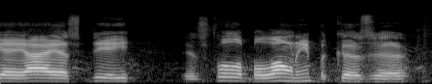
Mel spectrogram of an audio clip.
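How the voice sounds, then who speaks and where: With a Texan accent, the speaker talks at a very slow pace in a monotone, flat intonation. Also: man. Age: 60s. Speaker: football commentator. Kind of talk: interview. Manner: halting.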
